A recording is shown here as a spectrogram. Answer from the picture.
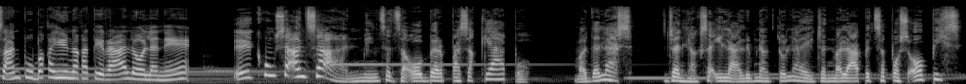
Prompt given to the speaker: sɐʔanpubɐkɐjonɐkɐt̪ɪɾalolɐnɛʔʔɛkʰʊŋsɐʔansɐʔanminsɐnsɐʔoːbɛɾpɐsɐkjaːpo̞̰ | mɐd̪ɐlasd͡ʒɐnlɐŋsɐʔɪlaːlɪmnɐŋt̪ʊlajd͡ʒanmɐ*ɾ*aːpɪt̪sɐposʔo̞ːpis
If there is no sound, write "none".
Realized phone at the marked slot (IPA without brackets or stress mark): l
